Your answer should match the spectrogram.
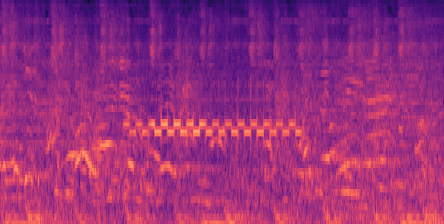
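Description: Music with a bass beat plays over a crowd of children and adults talking and shouting. For about two seconds in the middle, an electronic tone warbles rapidly between two pitches, like a phone ringing, over the top.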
